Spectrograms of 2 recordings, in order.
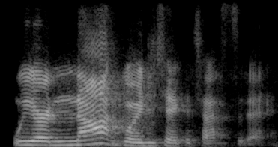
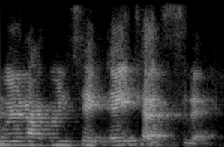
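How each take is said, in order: First: The stress is on the word not. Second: The stress is on the word a.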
